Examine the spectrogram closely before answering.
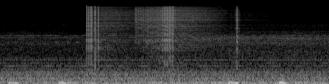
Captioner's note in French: Craquements électriques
